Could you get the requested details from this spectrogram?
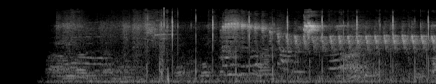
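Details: Pied trillers (Lalage nigra) call back and forth in a lure recording, with quick, high, chattering trills and dense overlapping chirps, and faint voices low in the background.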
